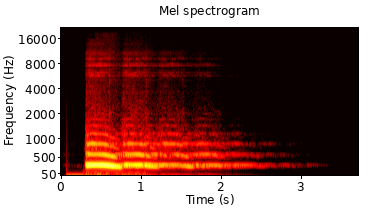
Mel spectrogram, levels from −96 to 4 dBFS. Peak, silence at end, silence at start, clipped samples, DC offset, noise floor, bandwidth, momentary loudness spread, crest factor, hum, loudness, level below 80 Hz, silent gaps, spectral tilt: -8 dBFS; 1.75 s; 0.3 s; under 0.1%; under 0.1%; -79 dBFS; 8 kHz; 23 LU; 16 dB; none; -18 LUFS; -60 dBFS; none; -8 dB/octave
